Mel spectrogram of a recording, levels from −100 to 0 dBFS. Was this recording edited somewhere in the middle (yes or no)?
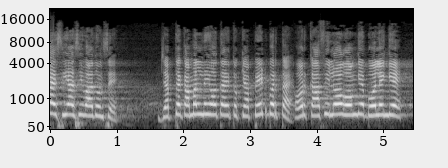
yes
